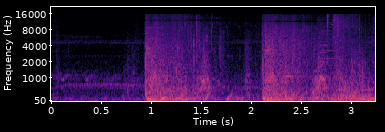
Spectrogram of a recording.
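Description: A pickaxe strikes rock with heavy thuds.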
